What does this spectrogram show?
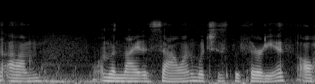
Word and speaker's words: Samhain: you guys the right way don't call it Sam hay that's not how you pronounce it we're going to call it like this Sin Sin right and some traditions and customs of uh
